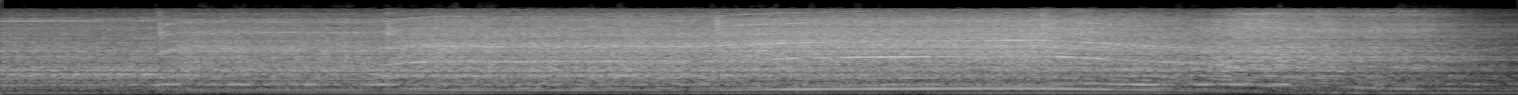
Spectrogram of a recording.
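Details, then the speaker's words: KitchenAid stand mixer after regreasing to replace old smelly grease and fitting a TPU bushing under the head-height screw; it had struggled with dough and made horrible noises. Now a smooth, even motor whine with no knocking or grinding: running normally, much quieter. "I think that sounds much better."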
